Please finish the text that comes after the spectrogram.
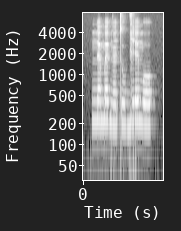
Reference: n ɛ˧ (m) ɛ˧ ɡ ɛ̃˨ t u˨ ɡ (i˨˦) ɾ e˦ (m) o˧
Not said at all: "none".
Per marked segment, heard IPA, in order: m, i˨˦, m

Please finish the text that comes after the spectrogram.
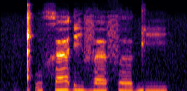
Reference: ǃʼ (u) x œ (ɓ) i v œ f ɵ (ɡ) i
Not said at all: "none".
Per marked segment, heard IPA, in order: u, ɗ, ɡ

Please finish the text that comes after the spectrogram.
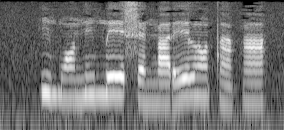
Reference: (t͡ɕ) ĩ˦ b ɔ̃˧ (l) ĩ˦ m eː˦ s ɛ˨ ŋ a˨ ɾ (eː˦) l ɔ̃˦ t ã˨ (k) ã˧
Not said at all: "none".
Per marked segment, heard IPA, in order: k, n, eː˦, k

